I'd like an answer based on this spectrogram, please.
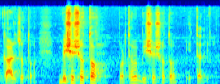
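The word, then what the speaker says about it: কার্যতঃ: অধিকাংশ স্থলে এটি অনুচ্চারিত যেমন শব্দের শেষে এটি অনুচ্চারিত বস্তুত বিসর্গ কিন্তু পড়া হবে বস্তুত কার্যত পড়তে হবে কার্যত বিশেষত পড়তে হবে বিশেষত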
